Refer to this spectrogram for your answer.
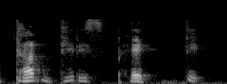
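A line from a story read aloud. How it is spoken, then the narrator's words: Sobbing reply. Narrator (Italian): rispose con un singhiozzo nella gola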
